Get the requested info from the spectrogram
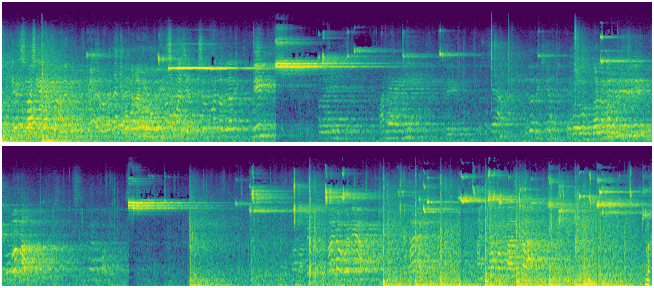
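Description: Basketball bouncing on a hardwood court in a large, mostly empty hall, with players' voices. Two sudden high steady tones cut in, about five and fifteen seconds in.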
